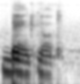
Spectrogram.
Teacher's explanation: The K is very short. But it's not silent.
